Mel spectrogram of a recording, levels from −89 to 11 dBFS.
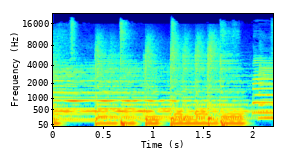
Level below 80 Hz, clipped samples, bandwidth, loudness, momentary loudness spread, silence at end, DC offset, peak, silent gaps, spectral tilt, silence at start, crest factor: -24 dBFS; under 0.1%; 19.5 kHz; -14 LUFS; 2 LU; 0 s; under 0.1%; 0 dBFS; none; -5.5 dB/octave; 0 s; 12 dB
